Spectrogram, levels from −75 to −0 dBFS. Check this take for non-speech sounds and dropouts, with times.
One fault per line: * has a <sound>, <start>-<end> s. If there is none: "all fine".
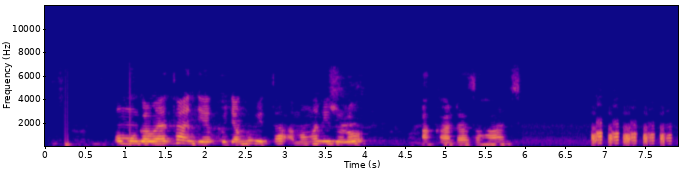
* has a laugh, 6.8-7.8 s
